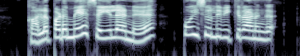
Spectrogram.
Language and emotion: Tamil, angry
